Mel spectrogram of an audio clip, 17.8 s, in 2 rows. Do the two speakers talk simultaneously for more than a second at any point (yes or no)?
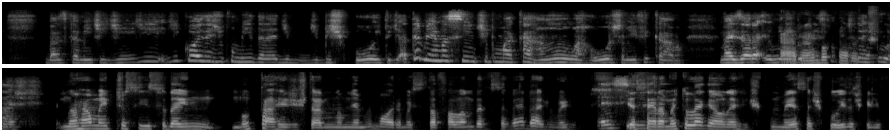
yes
